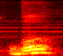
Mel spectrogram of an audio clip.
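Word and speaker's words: を: The O character, while technically pronounced as wo, essentially sound like O in real speech.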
